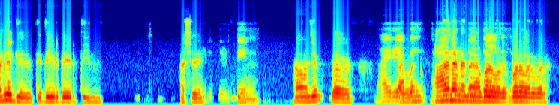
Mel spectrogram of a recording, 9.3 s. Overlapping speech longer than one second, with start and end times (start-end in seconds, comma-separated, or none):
7.3-8.8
